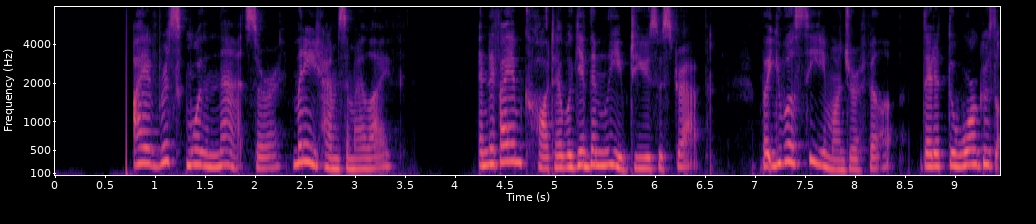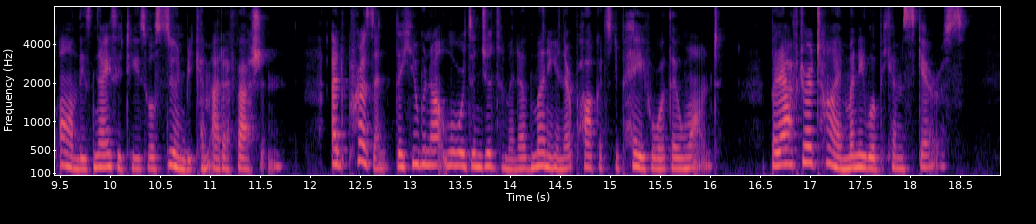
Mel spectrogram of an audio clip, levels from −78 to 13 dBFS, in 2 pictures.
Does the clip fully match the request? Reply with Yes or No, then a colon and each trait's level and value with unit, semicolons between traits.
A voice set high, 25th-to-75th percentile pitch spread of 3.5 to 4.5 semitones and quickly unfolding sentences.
Yes: high, 210 Hz; average, 4.2 semitones; fast, 230 wpm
